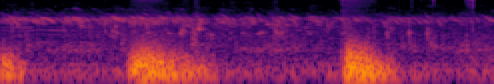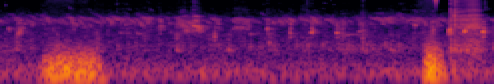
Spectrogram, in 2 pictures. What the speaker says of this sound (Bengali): এই জায়গায় সবসময় একটু বেশি মুরগি থাকে।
